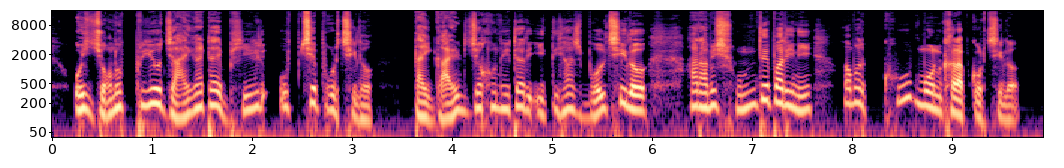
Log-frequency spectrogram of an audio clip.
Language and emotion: Bengali, sad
